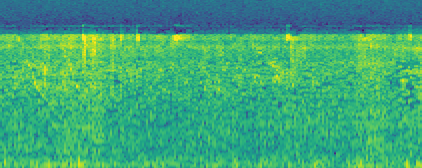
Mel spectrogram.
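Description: Faint wind buffeting the microphone on an open boat on a lake, a low uneven rumble, with a few light ticks.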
